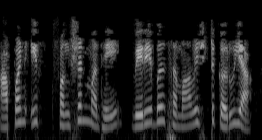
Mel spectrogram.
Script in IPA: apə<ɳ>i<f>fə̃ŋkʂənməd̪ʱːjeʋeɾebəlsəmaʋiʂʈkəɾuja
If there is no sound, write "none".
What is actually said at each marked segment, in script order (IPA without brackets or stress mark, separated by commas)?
ɳ, f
